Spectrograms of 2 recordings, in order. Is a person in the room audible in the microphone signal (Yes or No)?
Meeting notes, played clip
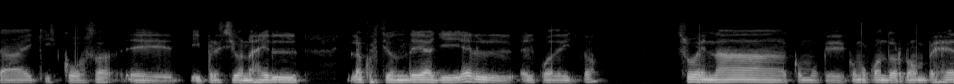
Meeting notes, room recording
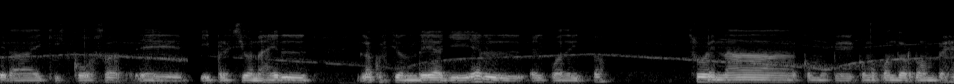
No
